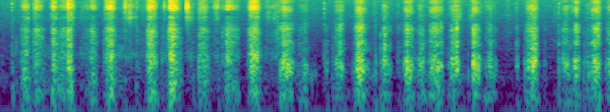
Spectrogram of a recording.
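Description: A gel pen tip is dragged across a flat, solid black lined notebook page in handwriting strokes. About twenty short, light scratching rubs follow one another in a quick, uneven rhythm, each centered in the midrange with a faint bright edge. The writing is quiet and close, with brief pauses between strokes.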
